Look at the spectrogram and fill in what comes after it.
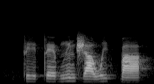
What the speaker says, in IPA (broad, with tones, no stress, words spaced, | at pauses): ti˧ te˧bĩ˦d͡ʒa˧wi˦ k͡pa˧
